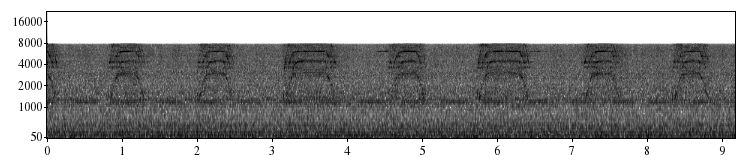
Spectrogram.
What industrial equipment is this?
slide rail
